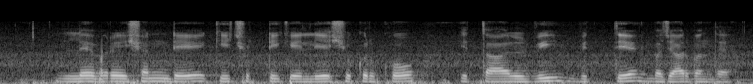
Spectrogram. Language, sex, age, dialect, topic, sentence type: Hindi, male, 25-30, Awadhi Bundeli, banking, statement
